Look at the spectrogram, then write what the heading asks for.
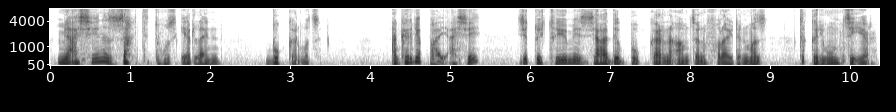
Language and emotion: Kashmiri, disgusted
